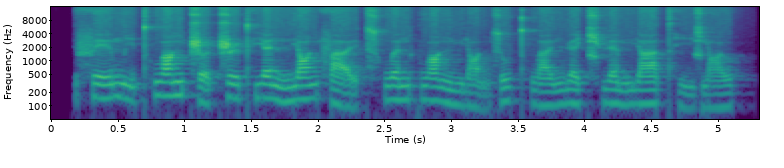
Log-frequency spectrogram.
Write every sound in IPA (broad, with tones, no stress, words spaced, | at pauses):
fe˧˥ɪ̯mḭ˨˩t̪ʰwɑ˥ŋ ʈ͡ʂɤ̰˨˩ʈ͡ʂɻ̩˥˧t̪ʰjɛ˥˩nn̪jɑ˥ŋ fa̰˨˩ɪ̯t͡sʰwə˥nkwɑ˥˩ŋ mjɑ̰˨˩ŋsu˥ t̪ʰwa˧˥ɪ̯n̪ɥɛ˥˧ t͡ɕʰɥɛ˥˩ mjä˥t̪ʰḭ˨˩ɕjɑ˦ʊ̯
